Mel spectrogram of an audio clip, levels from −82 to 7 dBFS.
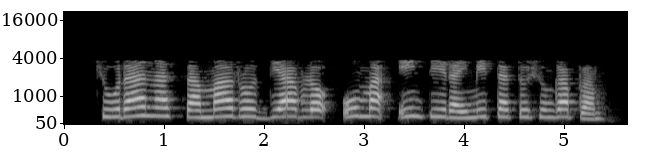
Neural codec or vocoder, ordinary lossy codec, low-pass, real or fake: none; AAC, 32 kbps; 3.6 kHz; real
